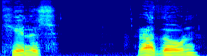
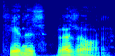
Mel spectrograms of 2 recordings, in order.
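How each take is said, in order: First: The z is pronounced like th. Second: The z is pronounced like s. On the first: "tienes razón in Castilian Spanish" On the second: "but otherwise tienes razón"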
